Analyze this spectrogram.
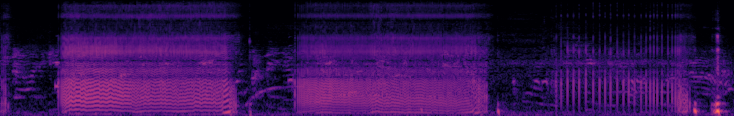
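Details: Sleeping baby: two drawn-out buzzing snores with a fluttering tone, followed by quick soft clicking breaths and a small squeak; snoring.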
